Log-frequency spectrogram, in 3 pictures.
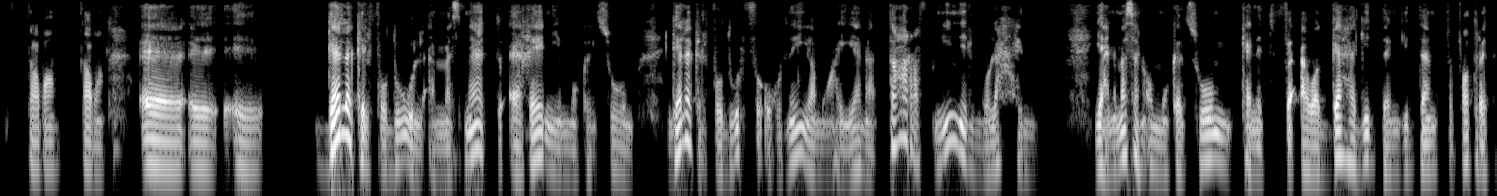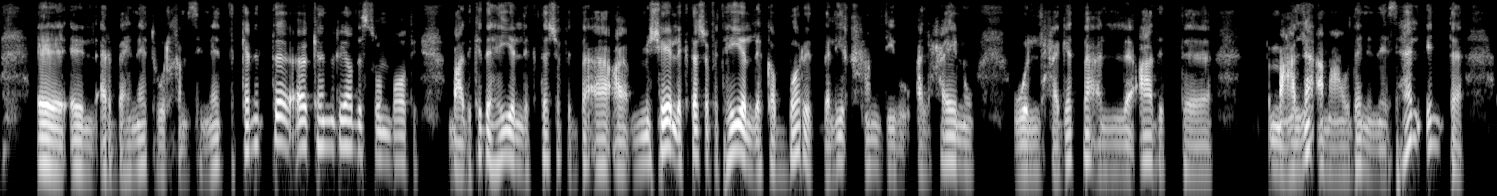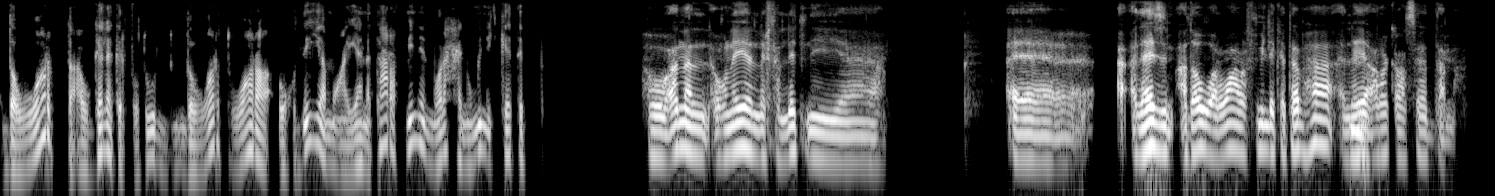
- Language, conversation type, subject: Arabic, podcast, إيه هي الأغاني اللي عمرك ما بتملّ تسمعها؟
- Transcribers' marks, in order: none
